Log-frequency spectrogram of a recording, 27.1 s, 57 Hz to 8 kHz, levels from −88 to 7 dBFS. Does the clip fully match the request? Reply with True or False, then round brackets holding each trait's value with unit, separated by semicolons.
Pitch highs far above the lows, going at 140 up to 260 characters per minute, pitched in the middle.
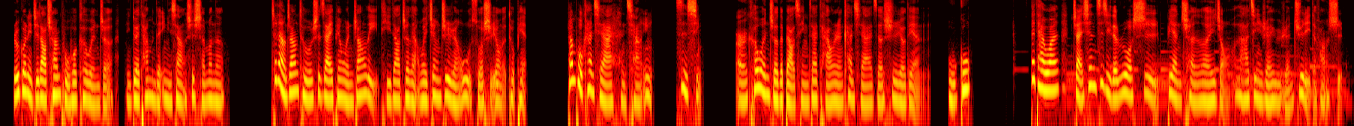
False (4.4 semitones; 230 characters per minute; 165 Hz)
